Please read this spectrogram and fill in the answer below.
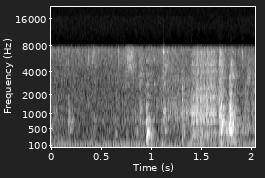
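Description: Faint handling noise: a small click about a second in and a few light clicks and scrapes toward the end, over a low steady hum.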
